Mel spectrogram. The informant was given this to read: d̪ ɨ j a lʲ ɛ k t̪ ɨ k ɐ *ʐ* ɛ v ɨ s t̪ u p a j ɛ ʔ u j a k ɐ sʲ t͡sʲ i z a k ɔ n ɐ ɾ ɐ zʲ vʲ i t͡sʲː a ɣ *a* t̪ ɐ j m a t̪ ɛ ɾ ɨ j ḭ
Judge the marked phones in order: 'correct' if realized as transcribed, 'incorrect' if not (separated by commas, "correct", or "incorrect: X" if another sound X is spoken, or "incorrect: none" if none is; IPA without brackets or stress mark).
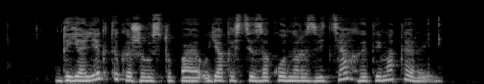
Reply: correct, incorrect: ɛ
